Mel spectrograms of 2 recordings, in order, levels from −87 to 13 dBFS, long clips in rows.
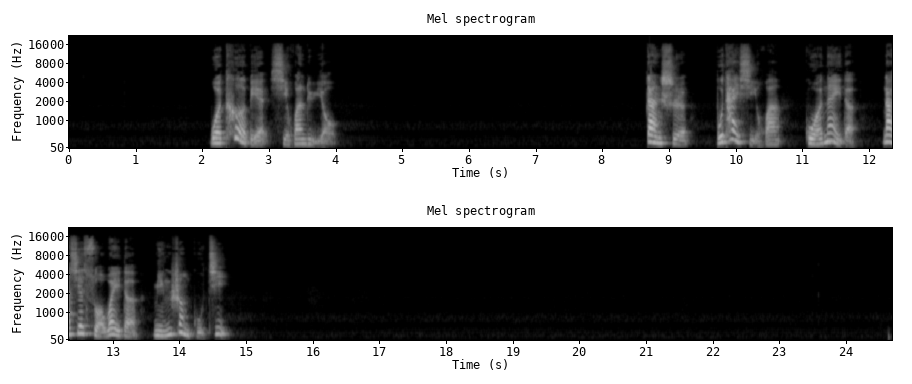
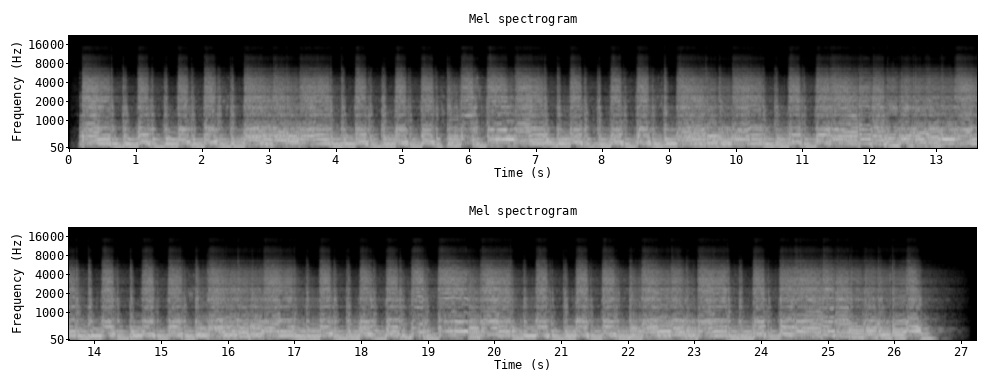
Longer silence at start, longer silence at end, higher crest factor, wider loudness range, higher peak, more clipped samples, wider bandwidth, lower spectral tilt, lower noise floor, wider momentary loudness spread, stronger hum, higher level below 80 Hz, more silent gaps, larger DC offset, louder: first, 2.15 s vs 0.15 s; first, 10 s vs 0.5 s; first, 28 dB vs 12 dB; first, 11 LU vs 1 LU; first, 0 dBFS vs -4 dBFS; neither; first, 16 kHz vs 7.2 kHz; second, -4 dB/octave vs -7.5 dB/octave; first, -77 dBFS vs -45 dBFS; first, 14 LU vs 3 LU; neither; second, -86 dBFS vs -32 dBFS; neither; neither; second, -23 LUFS vs -17 LUFS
